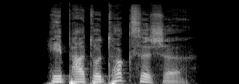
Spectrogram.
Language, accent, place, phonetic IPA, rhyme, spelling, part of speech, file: German, Germany, Berlin, [hepatoˈtɔksɪʃə], -ɔksɪʃə, hepatotoxische, adjective, De-hepatotoxische.ogg
- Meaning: inflection of hepatotoxisch: 1. strong/mixed nominative/accusative feminine singular 2. strong nominative/accusative plural 3. weak nominative all-gender singular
